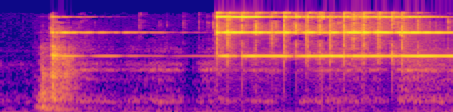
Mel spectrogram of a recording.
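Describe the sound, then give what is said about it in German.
A hand bell taken from a bedside table rings rapidly and continuously, a bright, shrill jangle that holds to the end after a short soft clatter at the start. “Cecilies Vater hatte die Glocke vom Nachttisch genommen und geklingelt”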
